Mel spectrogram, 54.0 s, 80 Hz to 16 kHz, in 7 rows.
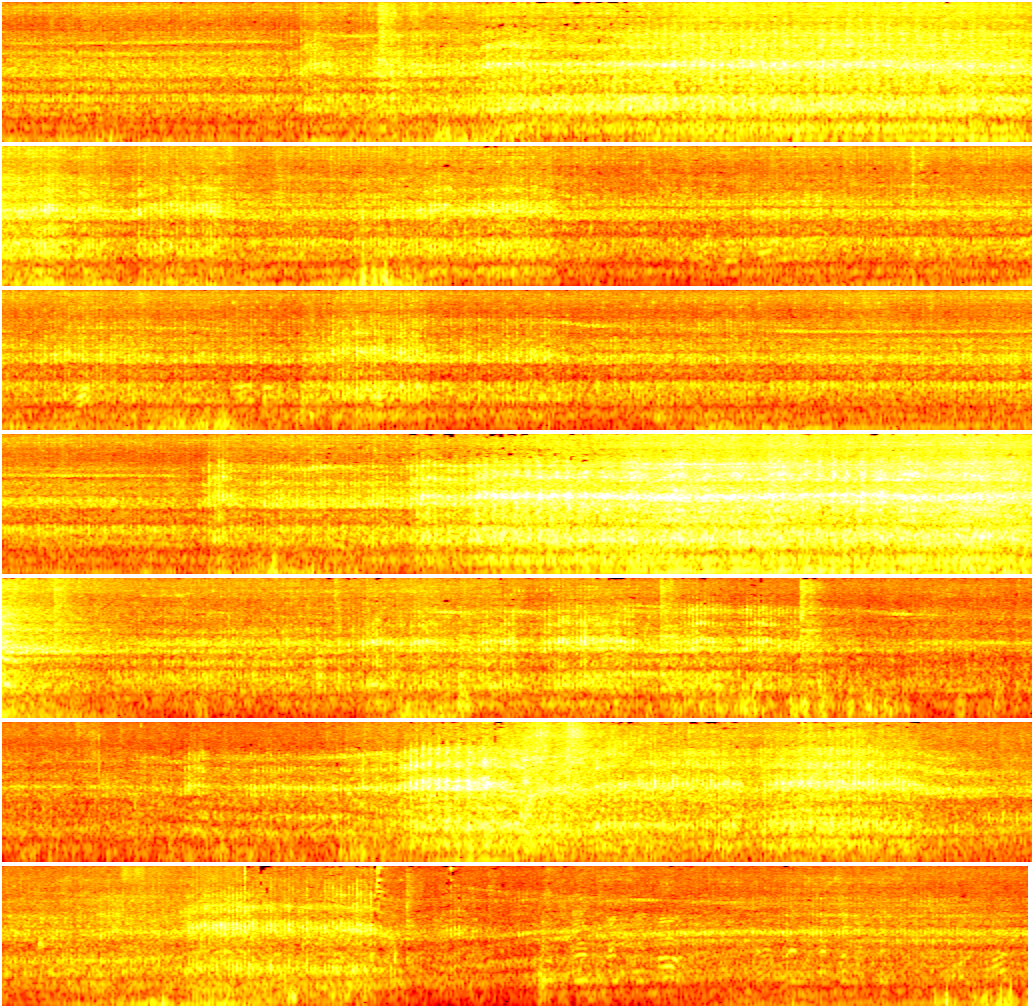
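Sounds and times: tractor diesel engine revving: 0.0s - 54.0s.

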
